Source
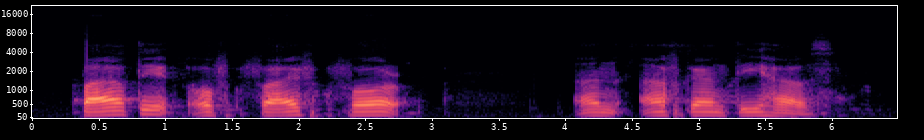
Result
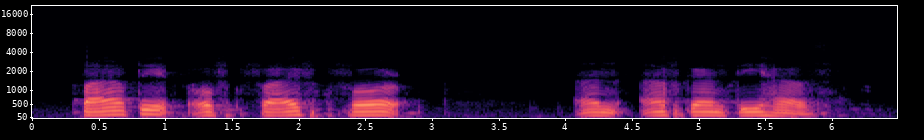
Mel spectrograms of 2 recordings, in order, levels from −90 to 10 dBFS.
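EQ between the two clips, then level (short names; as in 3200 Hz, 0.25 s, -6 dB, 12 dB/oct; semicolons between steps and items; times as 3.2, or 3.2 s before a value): running mean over 58 samples; low shelf 190 Hz +5 dB; +8.5 dB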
